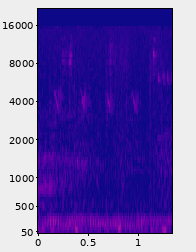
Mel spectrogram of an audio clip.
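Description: Horse hooves clop in the Red Dead Redemption 2 video game, a steady run of muffled thuds over a dense low rumble of game ambience, with no talking.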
